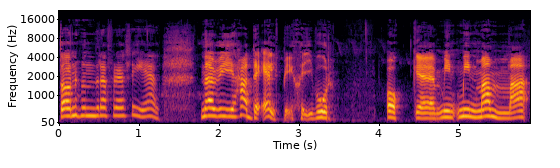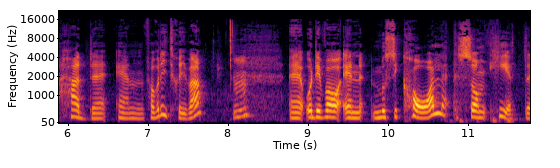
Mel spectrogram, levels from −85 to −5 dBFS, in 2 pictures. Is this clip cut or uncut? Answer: uncut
